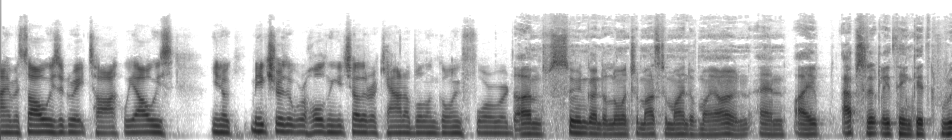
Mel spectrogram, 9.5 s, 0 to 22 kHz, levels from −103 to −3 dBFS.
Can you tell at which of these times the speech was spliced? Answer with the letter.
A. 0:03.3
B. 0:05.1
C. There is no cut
B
